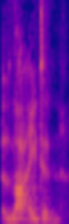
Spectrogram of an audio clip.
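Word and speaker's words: Luyden: well l u y d n and it's pronounced in English um lien Vander lien living uh so she count celinska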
